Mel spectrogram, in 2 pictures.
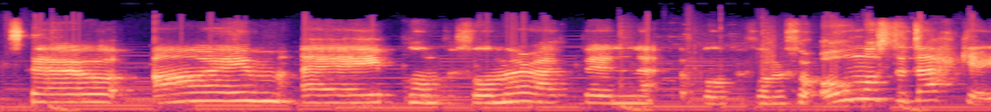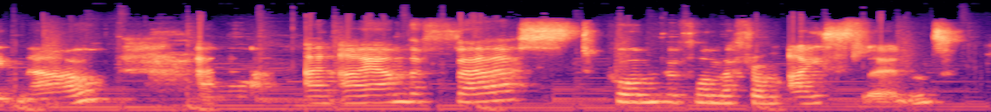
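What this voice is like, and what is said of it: Icelandic-accented English. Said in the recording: “I'm sensing the accent”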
